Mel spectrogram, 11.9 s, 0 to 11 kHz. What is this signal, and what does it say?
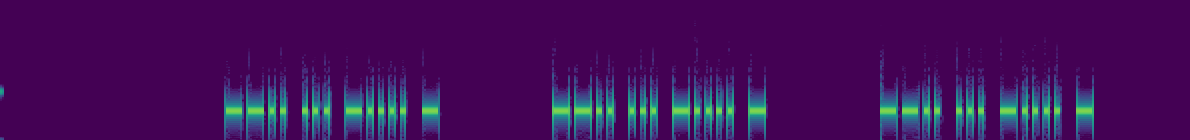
Morse code, heard as a keyed tone, about 23 wpm, 700 Hz. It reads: ZS6T ZS6T ZS6T
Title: DXCC-100 Call Signs - 4 Characters - Repeated 3x - 22wpm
